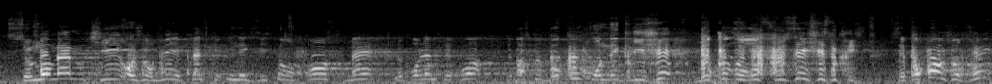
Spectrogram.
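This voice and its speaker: A street evangelist with a very high-pitched voice preaches through a megaphone in a busy urban outdoor space, declamatory and repetitive with halting restarts. The amplified voice sounds distant and echoing amid street bustle, crowds and vehicles.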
